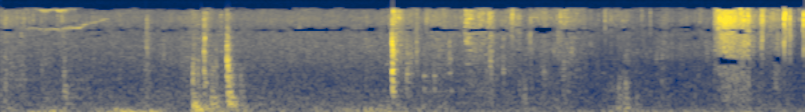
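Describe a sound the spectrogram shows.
A wooden door thuds shut.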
